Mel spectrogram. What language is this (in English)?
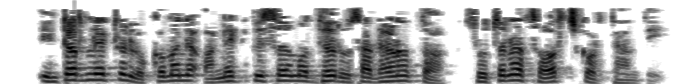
Odia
